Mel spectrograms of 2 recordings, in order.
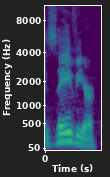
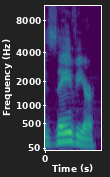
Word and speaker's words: Xavier: common I've seen it it's pronounced with a z so we say Xavier so we say Xavier yeah Xavier yeah yeah Xavier yeah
